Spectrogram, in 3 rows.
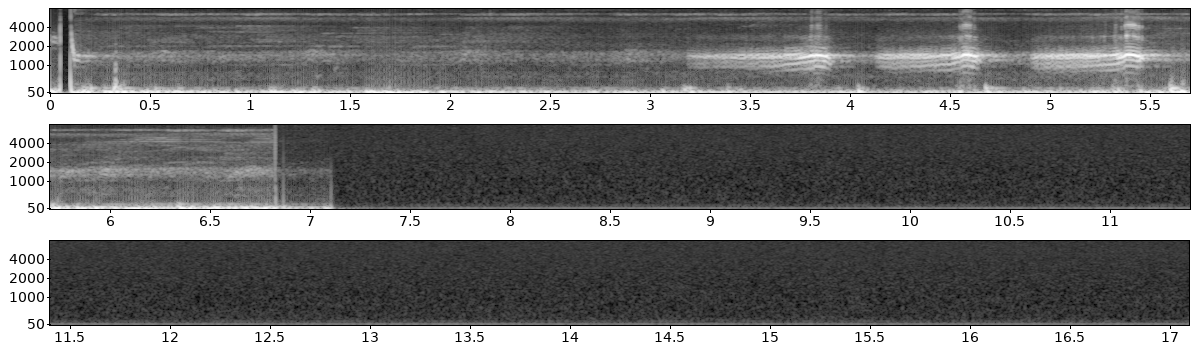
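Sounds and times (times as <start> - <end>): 
Hose's toad buzzy pulsed calls: 0.1 - 7.1.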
